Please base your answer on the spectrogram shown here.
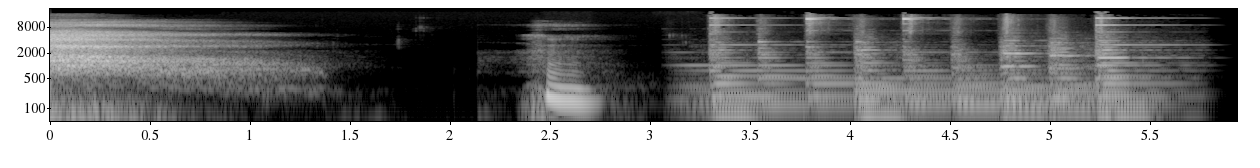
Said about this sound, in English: We're going to take another full deep breath. Inhale. Let's open the mouth and exhale.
